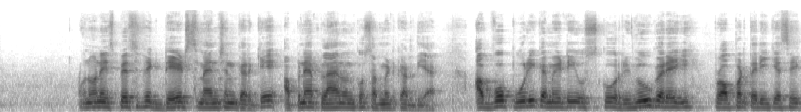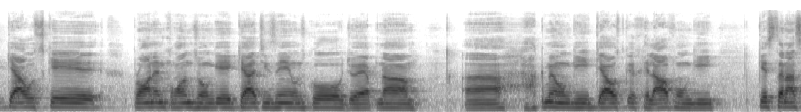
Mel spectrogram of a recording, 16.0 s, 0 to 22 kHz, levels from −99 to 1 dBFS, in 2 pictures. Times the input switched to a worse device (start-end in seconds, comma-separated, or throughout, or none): none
